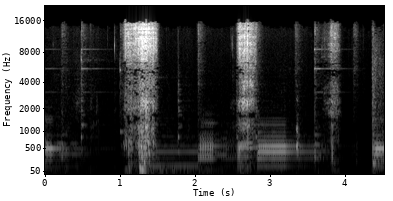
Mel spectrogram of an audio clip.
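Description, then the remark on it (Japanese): Noisy slurps of someone eating ramen noodles during a live stream, three or four loud bursts with short pauses between them, over soft music playing in the background. “まさかのラーメンライブです。本当に食べてます。ちょっと音すいません。”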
